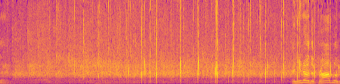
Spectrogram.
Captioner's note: applause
